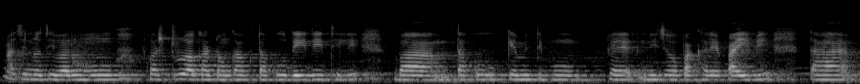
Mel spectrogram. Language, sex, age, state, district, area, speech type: Odia, female, 18-30, Odisha, Koraput, urban, spontaneous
